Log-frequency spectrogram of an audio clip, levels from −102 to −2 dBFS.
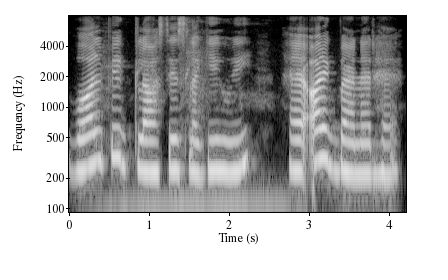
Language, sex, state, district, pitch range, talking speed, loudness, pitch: Hindi, female, Jharkhand, Ranchi, 225-250 Hz, 140 wpm, -19 LUFS, 235 Hz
